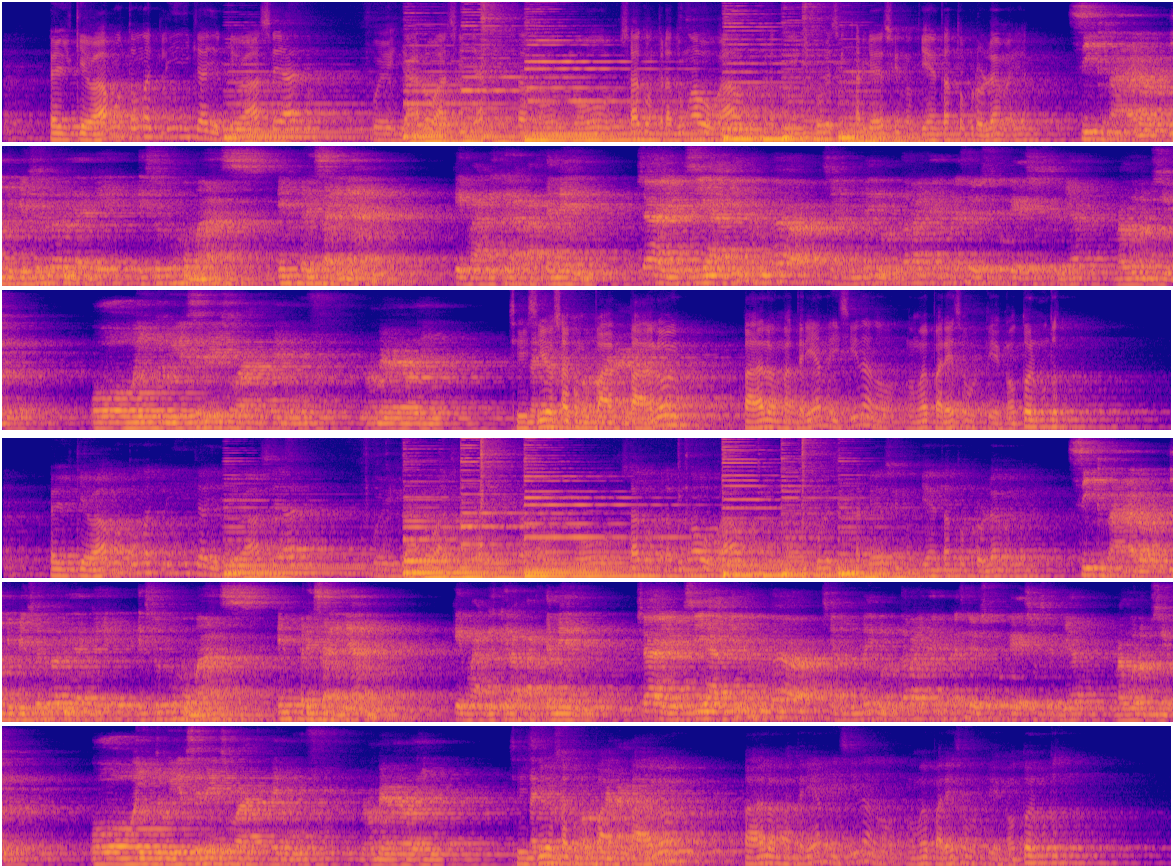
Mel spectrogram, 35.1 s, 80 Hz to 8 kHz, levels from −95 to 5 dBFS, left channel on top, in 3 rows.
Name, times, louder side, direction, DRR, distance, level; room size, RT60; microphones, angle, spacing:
voice 1, 0.5-3.2 3.7-4.9 5.2-10.3 28.5-30.2 30.8-34.0, left 2 dB, 60° left, 5 dB, 0.8 m, -26 dB
sound 1, 2.2-3.7 4.0-6.9 7.2-8.6, equal, 90° right, 1.4 m, -21 dB
voice 2, 10.7-15.5 16.2-17.7 18.1-23.5 24.3-26.7 27.0-27.7 28.7-28.8 29.1-29.9, equal, 40° right, -6 dB, 1.8 m, -24 dB
13.5 x 12.5 x 3.3 m, 2.7 s
head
